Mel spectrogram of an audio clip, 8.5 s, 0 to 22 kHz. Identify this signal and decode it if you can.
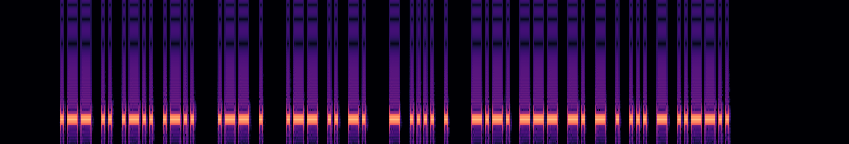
Morse code, heard as a keyed tone, about 34 wpm, 700 Hz. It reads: WILL WE WIN THE CONTEST?
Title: Sentences from Top 1600 Words 35wpm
